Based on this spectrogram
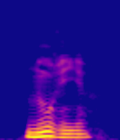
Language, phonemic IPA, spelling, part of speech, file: French, /nu.ʁiʁ/, nourrir, verb, Fr-nourrir.ogg
- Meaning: 1. to feed (provide with nourishment), nourish 2. to nurture, to fuel 3. to eat, to feed oneself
